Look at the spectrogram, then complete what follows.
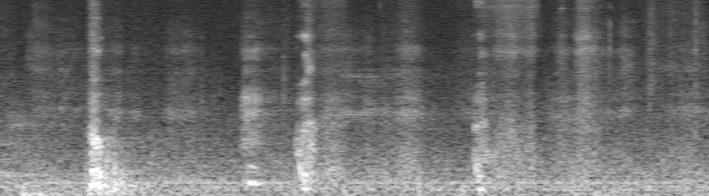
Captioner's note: both gasping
